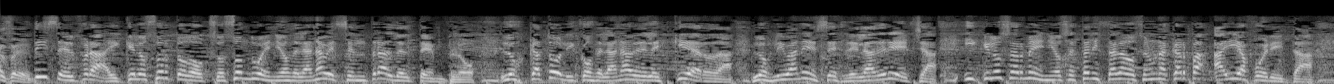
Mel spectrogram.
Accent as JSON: {"language": "Spanish", "region": "Tucumán", "country": "Argentina", "said": "de Tucumán."}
